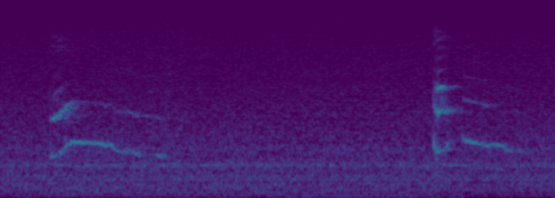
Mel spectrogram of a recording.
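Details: A domestic cat indoors gives two separate meows about four seconds apart, each rising briefly and then sliding down into a drawn-out falling tone, over a faint steady hum.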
